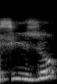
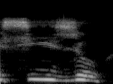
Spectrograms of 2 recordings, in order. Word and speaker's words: ciseaux: voyelles les chaises les ciseaux au pluriel toujours les ciseaux s entre deux voyelles Z regardez x la gomme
